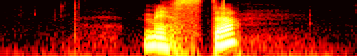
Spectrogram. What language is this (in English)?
Swedish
